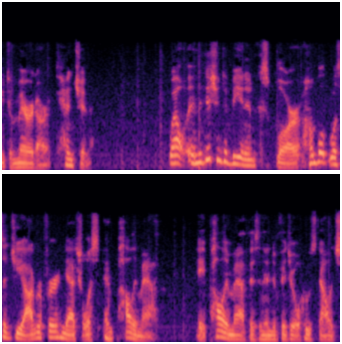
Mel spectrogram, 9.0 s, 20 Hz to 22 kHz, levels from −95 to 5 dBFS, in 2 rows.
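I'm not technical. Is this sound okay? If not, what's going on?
No. Between 0.61 and 1.19 s the noise suppressor mistook some speech for background and turned it down, so about a fifth of a second sounds swallowed and faint.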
